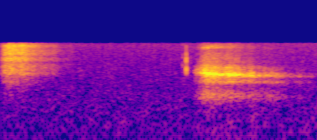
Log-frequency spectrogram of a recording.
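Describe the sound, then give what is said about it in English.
A deep breath drawn softly in through the nose, followed by a louder, longer airy exhale out through the mouth, calm and unhurried. “Let's take a couple of deep breaths. In through the nose, out through the mouth.”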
